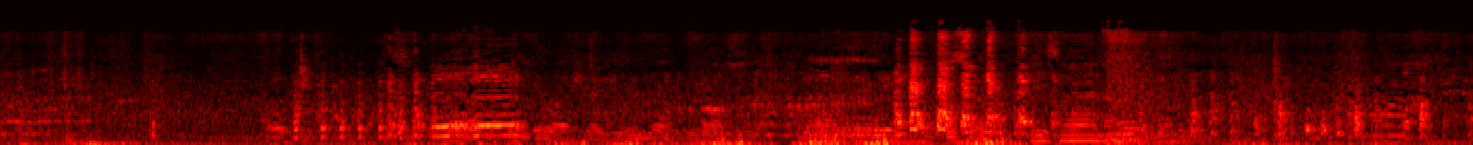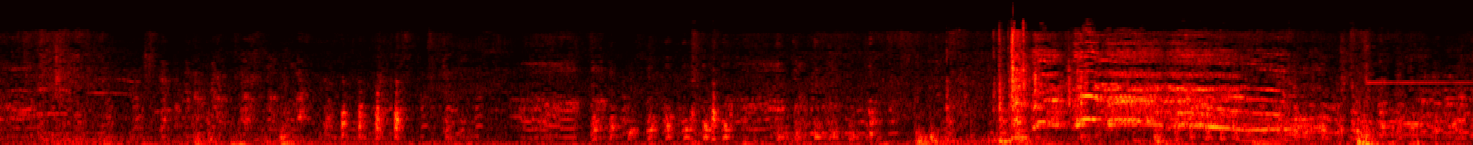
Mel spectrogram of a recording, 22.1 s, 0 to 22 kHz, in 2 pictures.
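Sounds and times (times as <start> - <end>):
chickens clucking: 0.0 - 22.0
rooster crowing: 10.8 - 12.2, 18.8 - 21.0.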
